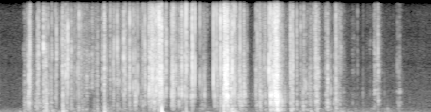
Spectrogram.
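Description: Plastic trading-card pack wrapper being torn open and crinkled by hand: a dense crinkling rustle from about half a second in to about five seconds, with a few louder tearing bursts.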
